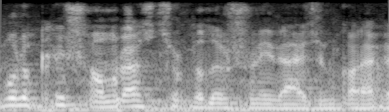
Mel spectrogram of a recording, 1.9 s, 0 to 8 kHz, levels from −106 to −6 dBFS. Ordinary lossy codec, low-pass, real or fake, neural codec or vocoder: none; 7.2 kHz; fake; codec, 16 kHz, 8 kbps, FunCodec, trained on LibriTTS, 25 frames a second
